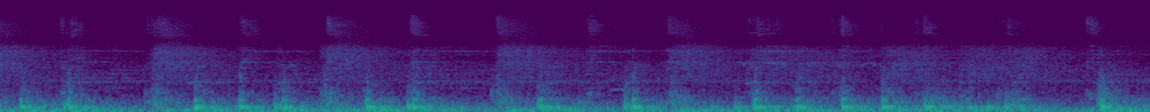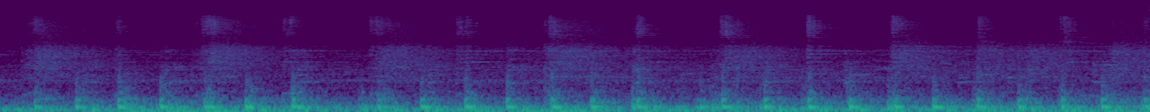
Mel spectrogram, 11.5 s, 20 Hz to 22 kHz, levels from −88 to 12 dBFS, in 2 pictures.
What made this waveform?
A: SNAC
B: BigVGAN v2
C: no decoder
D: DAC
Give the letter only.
C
